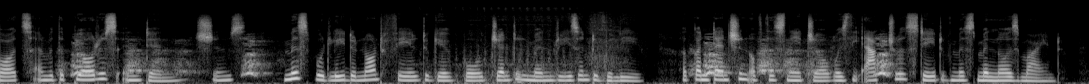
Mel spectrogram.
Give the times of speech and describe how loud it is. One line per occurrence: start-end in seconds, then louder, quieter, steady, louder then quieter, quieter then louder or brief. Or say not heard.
0.0-10.6 steady.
